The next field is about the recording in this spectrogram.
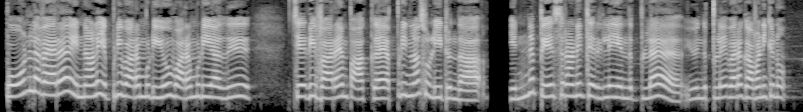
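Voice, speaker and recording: A woman voicing a greedy, scheming middle-aged aunt in a cartoon, muttering her plots to herself. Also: very high voice. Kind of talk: cartoon voice acting.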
